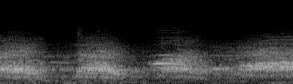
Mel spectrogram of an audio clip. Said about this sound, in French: Coup de sifflet final et le pub s'enflamme. Tout le monde se serre dans les bras, saute et chante sur les tables.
